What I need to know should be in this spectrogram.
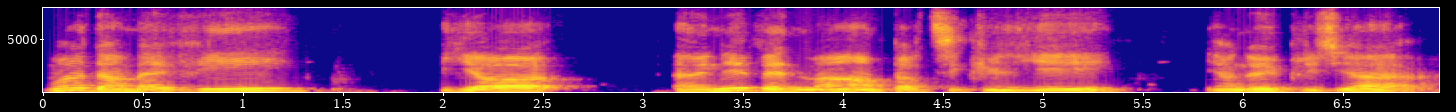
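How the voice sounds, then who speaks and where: Recalling family and faith, a Northern Ontario parish priest talks in a slow, thoughtful way during an interview, often pausing on fillers and beginning sentences again. His voice is of ordinary pitch and a little mellow, and the recording has a slightly dull quality, like an older TV broadcast.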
